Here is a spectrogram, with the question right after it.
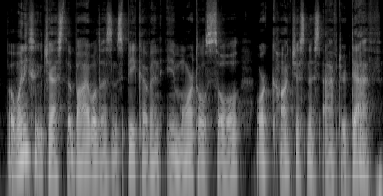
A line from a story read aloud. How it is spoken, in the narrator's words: Mark persisted in a whispered voice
